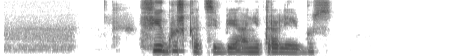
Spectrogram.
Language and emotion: Russian, neutral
